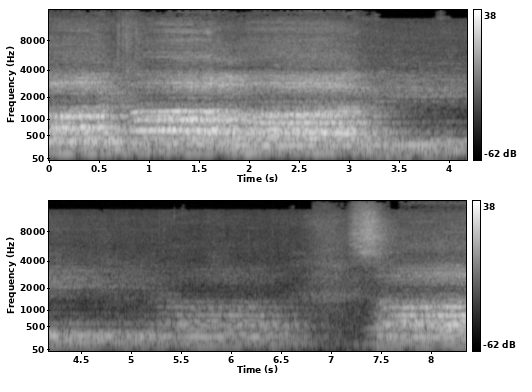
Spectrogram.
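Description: Mixed four-part choir singing a cappella in sustained chords, loud for the first three seconds and then softer, with a short break between phrases near the end before the next phrase starts.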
